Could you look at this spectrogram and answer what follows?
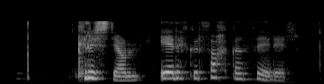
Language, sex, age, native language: Icelandic, female, 12, Icelandic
